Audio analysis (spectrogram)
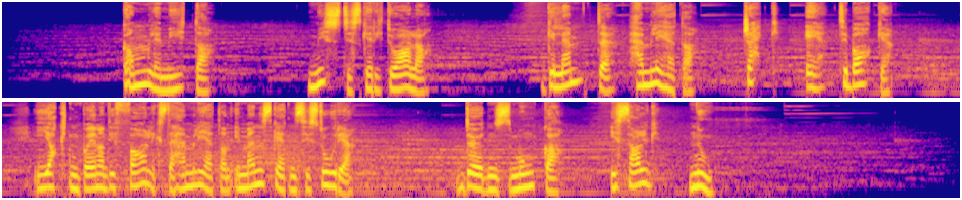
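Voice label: Norwegian movie trailer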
